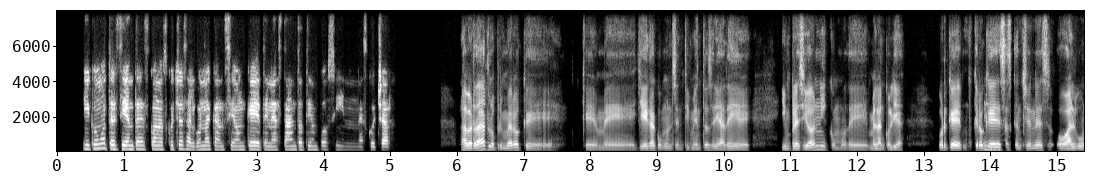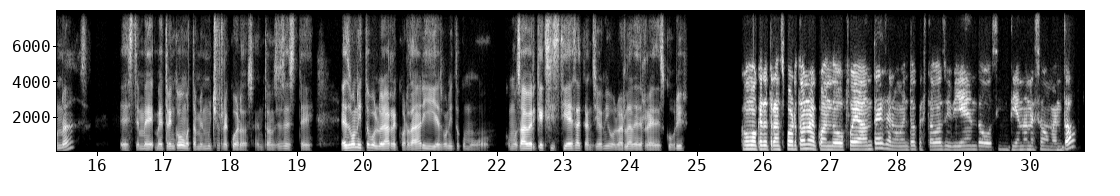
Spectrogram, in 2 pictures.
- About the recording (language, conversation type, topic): Spanish, podcast, ¿Cómo descubres música nueva hoy en día?
- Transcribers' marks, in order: tapping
